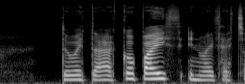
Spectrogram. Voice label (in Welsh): "gobaith", Welsh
